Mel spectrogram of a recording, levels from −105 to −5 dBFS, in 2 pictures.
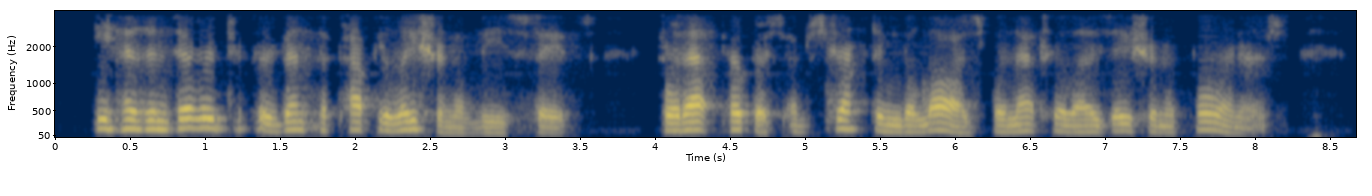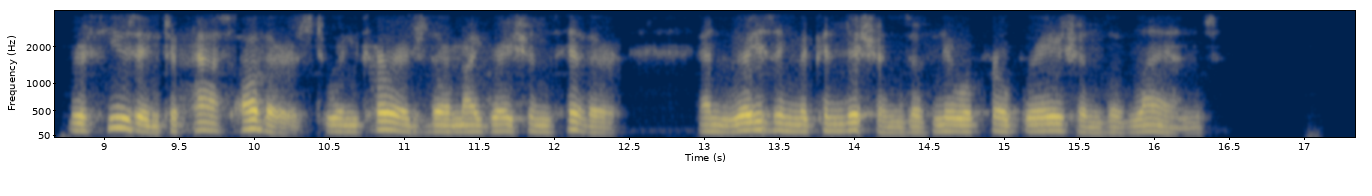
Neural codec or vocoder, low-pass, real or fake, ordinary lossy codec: codec, 16 kHz, 16 kbps, FunCodec, trained on LibriTTS, 50 frames a second; 3.6 kHz; fake; AAC, 24 kbps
